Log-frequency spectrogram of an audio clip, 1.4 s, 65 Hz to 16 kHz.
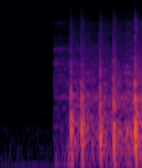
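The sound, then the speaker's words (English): Fireworks crackle and pop after a moment of silence during a 4th of July weekend celebration, a rapid string of five or six sharp bangs over a dense, hissing background of further bursts. “As fireworks rang out across our area in celebration for the 4th of July weekend.”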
